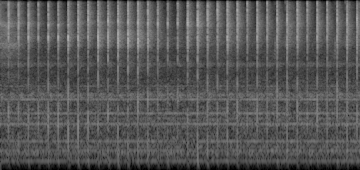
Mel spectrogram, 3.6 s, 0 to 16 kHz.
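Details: Rapid, regular sharp snapping clicks, about 200 a minute, over a steady hum, from a laser firing pulses during a woman's painful first tattoo removal session of about 15 minutes; tattoo removal laser firing.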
